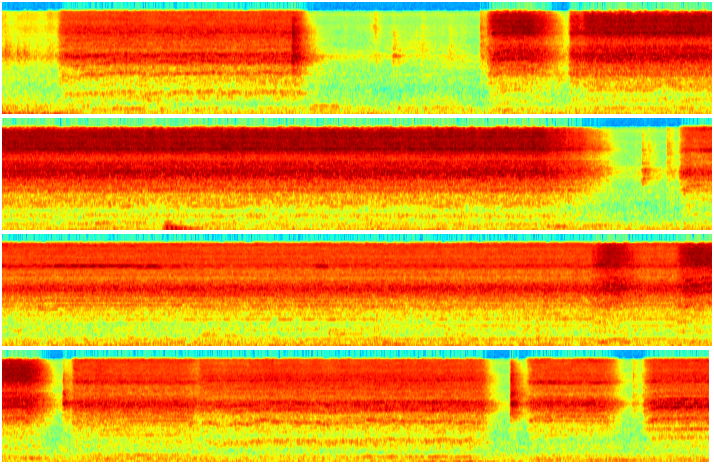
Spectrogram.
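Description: Electric motors and plastic gear trains of a LEGO Technic model mobile crane whirring as they raise the boom toward vertical. The motors run in stretches that stop and start several times, the loudest stretch lasting about seven seconds.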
